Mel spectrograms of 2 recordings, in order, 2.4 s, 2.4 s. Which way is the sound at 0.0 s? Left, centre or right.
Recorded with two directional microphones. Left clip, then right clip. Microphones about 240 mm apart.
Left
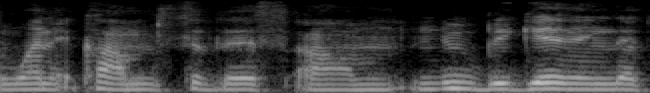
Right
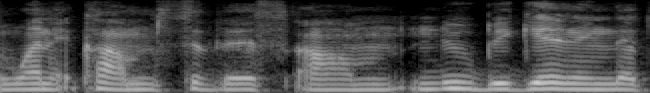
Right.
